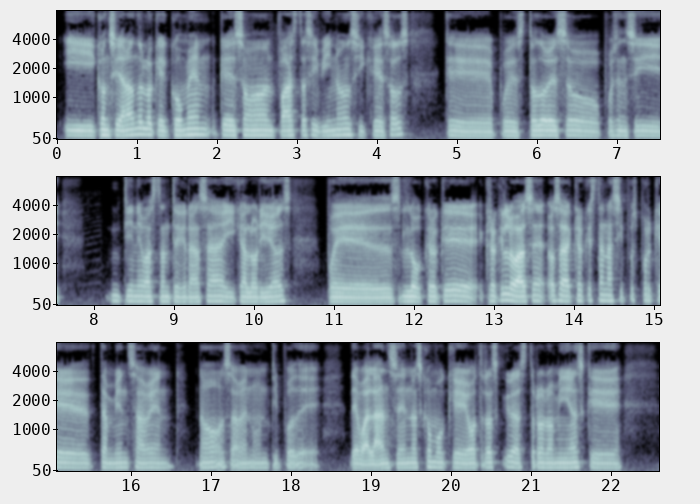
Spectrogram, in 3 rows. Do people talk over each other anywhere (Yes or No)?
No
